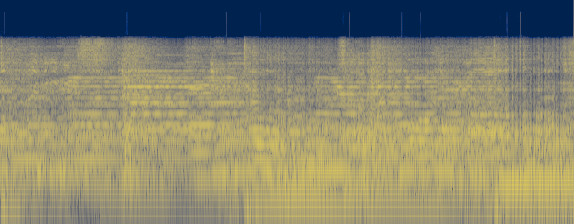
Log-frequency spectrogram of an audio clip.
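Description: Live rock band playing loud amplified music, guitar to the fore over bass and drums, with no singing in this passage.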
